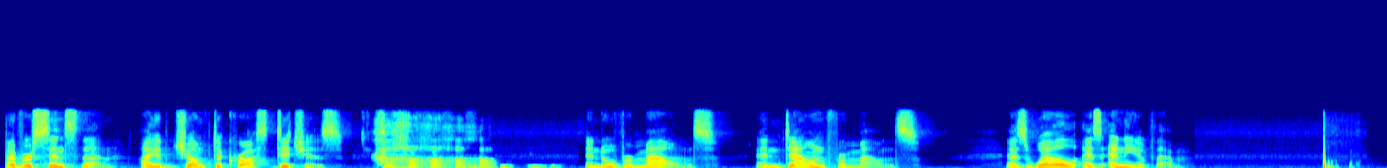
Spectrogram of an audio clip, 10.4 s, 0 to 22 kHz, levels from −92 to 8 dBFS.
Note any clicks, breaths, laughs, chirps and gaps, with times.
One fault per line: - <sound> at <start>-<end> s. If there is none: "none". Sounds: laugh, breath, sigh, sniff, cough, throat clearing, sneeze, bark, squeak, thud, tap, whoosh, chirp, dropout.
- laugh at 2.7-4.2 s
- thud at 9.9-10.2 s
